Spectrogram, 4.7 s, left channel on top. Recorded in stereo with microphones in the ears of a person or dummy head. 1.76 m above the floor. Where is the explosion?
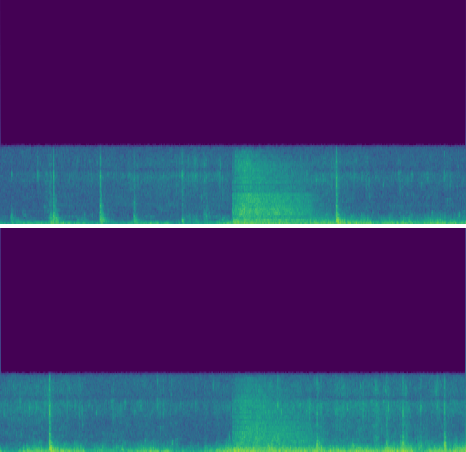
45° left (ahead or behind), 5.5 m.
